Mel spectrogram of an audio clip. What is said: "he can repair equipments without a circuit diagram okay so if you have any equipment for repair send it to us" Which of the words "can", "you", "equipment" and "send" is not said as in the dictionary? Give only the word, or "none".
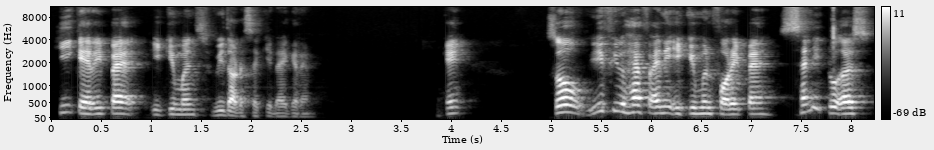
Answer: equipment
